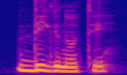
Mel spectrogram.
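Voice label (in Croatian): "dignuti", Hrvatski; mreznik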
